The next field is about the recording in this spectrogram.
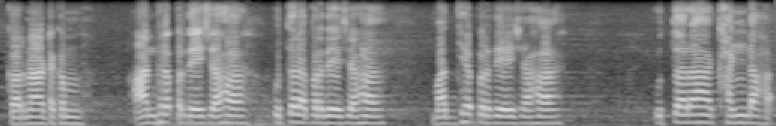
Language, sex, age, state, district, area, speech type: Sanskrit, male, 18-30, Karnataka, Uttara Kannada, rural, spontaneous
